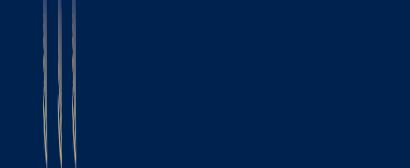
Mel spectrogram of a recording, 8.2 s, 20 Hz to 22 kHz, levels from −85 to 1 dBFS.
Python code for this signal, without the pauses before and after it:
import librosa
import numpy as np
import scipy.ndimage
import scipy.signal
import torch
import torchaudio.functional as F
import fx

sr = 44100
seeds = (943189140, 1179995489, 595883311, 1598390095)

y = fx.laser_zaps(sr, level_db=-21, start_hz=1800.0, end_hz=220.0, length_s=0.07, wave='square', shots=3, gap_s=0.22)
